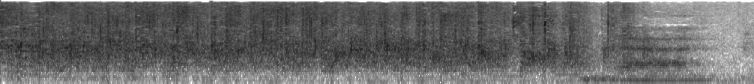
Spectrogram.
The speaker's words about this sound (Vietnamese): Cho tràng pháo tay đi.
